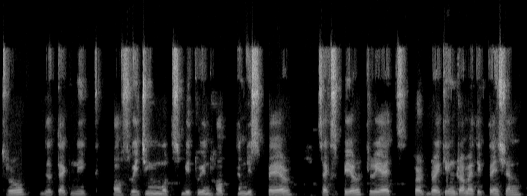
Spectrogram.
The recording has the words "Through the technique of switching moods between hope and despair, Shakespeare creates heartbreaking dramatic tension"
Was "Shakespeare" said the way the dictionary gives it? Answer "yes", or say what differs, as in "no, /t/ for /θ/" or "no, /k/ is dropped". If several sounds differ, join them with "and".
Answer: no, /s/ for /ʃ/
